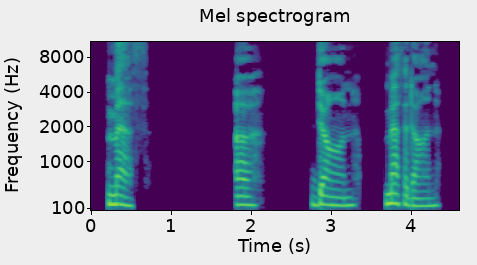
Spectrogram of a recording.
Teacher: Emphasize meth and keep done clear.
